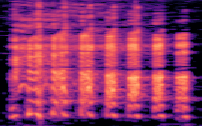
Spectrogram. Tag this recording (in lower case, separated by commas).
laughter, human voice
